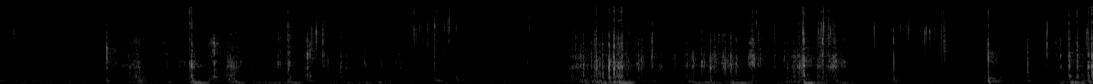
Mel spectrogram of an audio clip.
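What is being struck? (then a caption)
Bar of soap cut with a knife blade. A solid, dry orange soap bar held in the hand is shaved into curls with a utility knife blade. The clip is a quiet series of crisp, dry scraping and crunching strokes with a bright, papery tearing texture. Short strokes alternate with longer rasping cuts, and each sound stops cleanly with no ring.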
